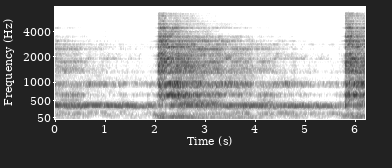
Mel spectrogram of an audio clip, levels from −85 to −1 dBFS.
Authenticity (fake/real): fake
